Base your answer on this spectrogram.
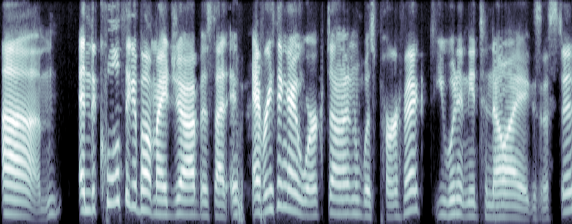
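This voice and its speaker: A woman with a Boston accent speaks at a fairly quick pace, her medium-pitched voice bright and sharp with lively intonation. The recording is very clean with a silent background and a dry, close sound with no echo. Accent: Boston, drops consonants. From US Northeast, Boston. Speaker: software product manager. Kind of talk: conference talk. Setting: stage with audience. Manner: casual, filler-heavy.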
